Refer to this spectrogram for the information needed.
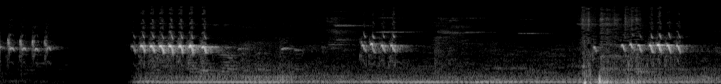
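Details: Yellow-vented bulbul, a female calling to males as a lure, giving bright, bubbling chattering bursts every second or two, each about half a second long, over a low steady hum.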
